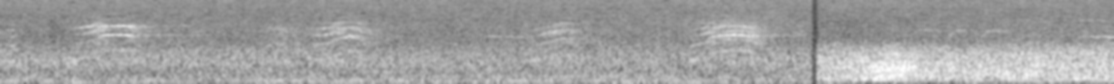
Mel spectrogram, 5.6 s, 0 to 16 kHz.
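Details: Water rail recorded at Sangweiher, Eifel, in early August 2022. A series of four thin, arching squeaks comes at about one-second intervals, followed by a sudden burst of loud rustling noise.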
